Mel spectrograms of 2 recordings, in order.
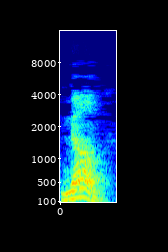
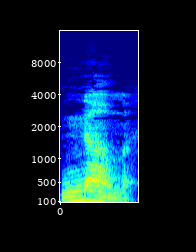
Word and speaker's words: numb: all right and um B D is silent um um numb it's not along you um short you numb how about the word crumb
